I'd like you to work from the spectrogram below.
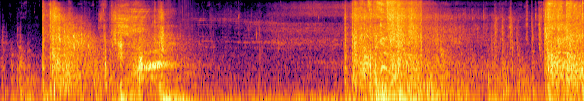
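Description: Bursts of gunfire ring out in the video game Control, with broadband volleys at about half a second, four and a half seconds and near the end, separated by lower rumbling action sounds; no one speaks.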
